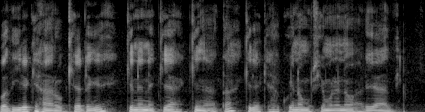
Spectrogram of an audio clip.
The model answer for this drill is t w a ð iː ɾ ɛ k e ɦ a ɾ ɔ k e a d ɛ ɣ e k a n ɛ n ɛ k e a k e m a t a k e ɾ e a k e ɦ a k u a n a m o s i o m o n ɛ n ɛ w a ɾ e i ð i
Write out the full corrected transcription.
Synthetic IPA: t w a ð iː ɾ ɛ k e ɦ a ɾ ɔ k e a d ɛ ɣ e k e n ɛ n ɛ k e a k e ɲ a t a k e ɾ e a k e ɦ a k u e n a m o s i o m o n ɛ n ɛ w a ɾ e a ð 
